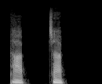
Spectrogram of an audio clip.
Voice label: "답잡" 낱소리 남자

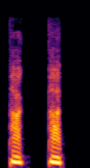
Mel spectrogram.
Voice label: 닭닻 낱소리 남자

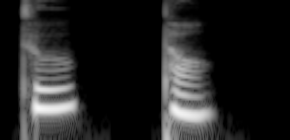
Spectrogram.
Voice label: 두더 낱소리 여자

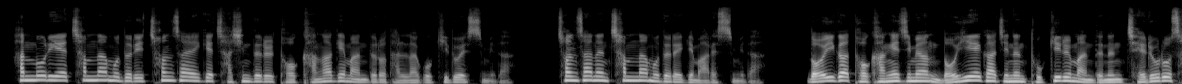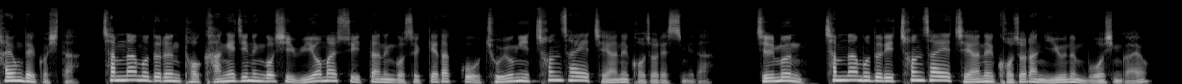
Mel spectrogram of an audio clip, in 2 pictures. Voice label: 이야기 남자; 참나무들과 천사

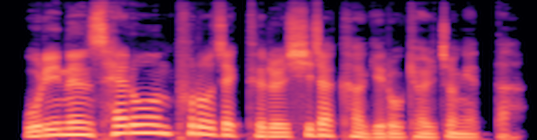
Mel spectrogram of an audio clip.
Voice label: 문장 남자; 우리는 새로운 프로젝트를 시작하기로 결정했다

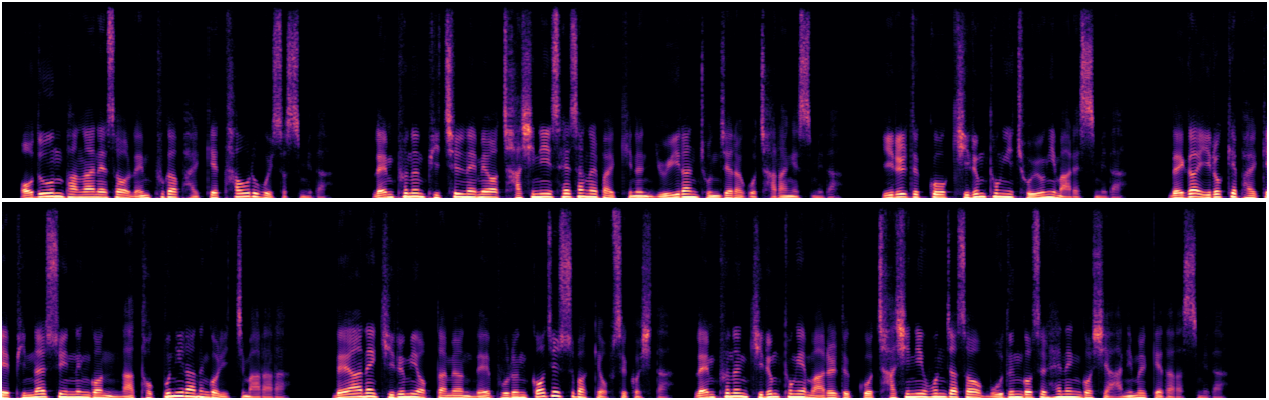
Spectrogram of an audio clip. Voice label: 이야기 남자; 램프와 기름통

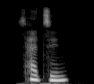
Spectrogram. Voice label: "사진" 단어 여자

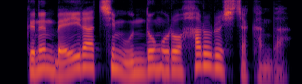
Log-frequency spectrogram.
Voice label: 그는 매일 아침 운동으로 하루를 시작한다 문장 남자

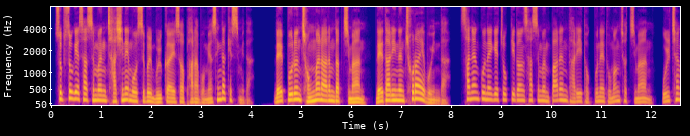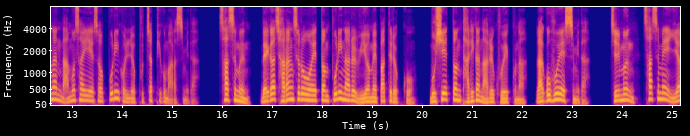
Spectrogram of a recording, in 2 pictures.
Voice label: 이야기 남자; 사슴과 자기 비하

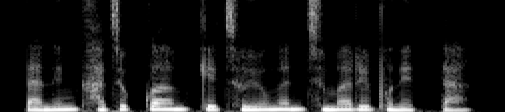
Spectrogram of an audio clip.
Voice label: 나는 가족과 함께 조용한 주말을 보냈다 문장 여자

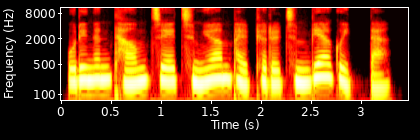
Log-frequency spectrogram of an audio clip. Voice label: 우리는 다음 주에 중요한 발표를 준비하고 있다 문장 여자

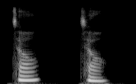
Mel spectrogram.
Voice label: "저저" 낱소리 여자

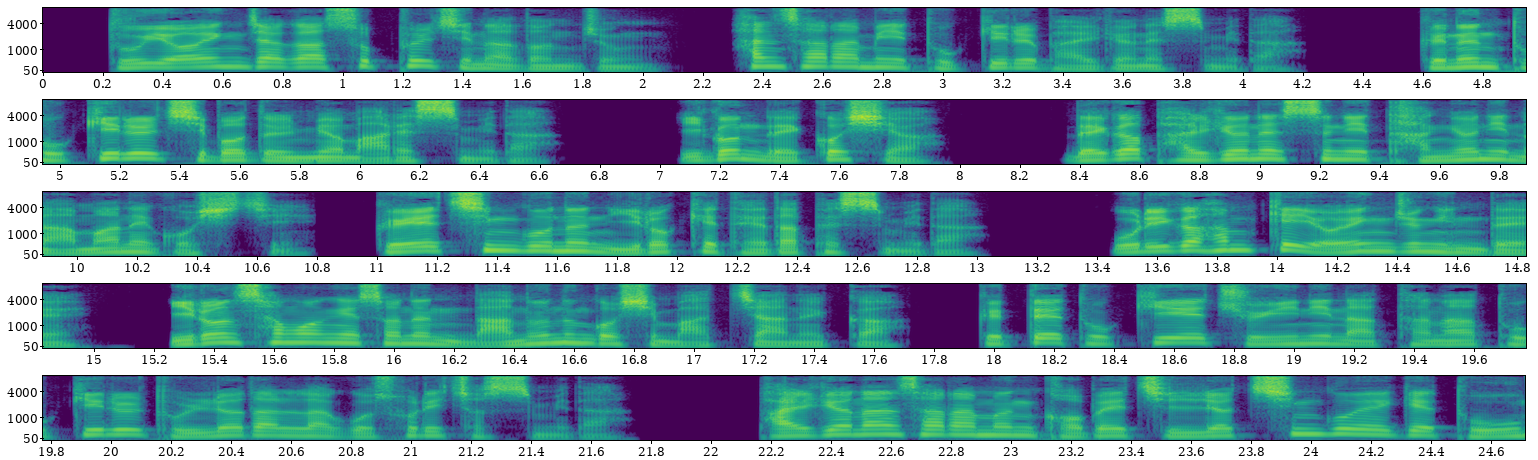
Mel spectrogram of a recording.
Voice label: 이야기 남자; 두 여행자와 도끼

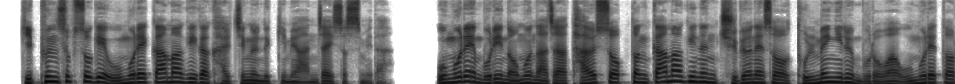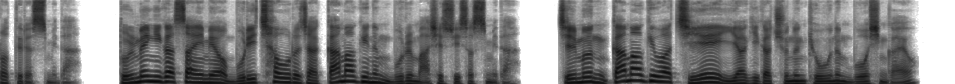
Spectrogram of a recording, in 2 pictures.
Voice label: 까마귀와 지혜 이야기 남자

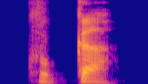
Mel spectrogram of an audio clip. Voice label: "국가" 단어 남자

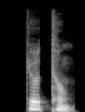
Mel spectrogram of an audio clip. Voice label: "교통" 단어 남자

